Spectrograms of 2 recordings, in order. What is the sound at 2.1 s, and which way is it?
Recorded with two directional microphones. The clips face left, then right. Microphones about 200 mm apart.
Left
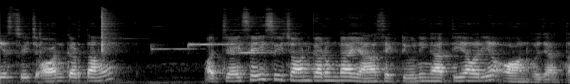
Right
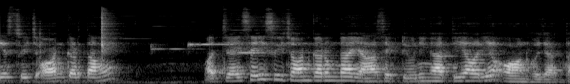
Speech, 10° left (ahead or behind).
